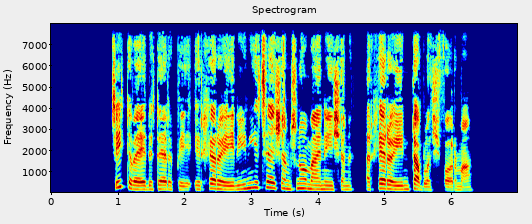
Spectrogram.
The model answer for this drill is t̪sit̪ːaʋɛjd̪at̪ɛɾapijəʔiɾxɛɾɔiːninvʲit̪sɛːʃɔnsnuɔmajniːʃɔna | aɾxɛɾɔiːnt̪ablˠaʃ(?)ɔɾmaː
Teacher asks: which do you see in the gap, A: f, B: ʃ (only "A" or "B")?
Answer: A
